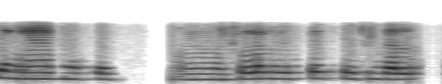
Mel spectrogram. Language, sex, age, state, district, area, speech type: Hindi, female, 60+, Uttar Pradesh, Ayodhya, rural, conversation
